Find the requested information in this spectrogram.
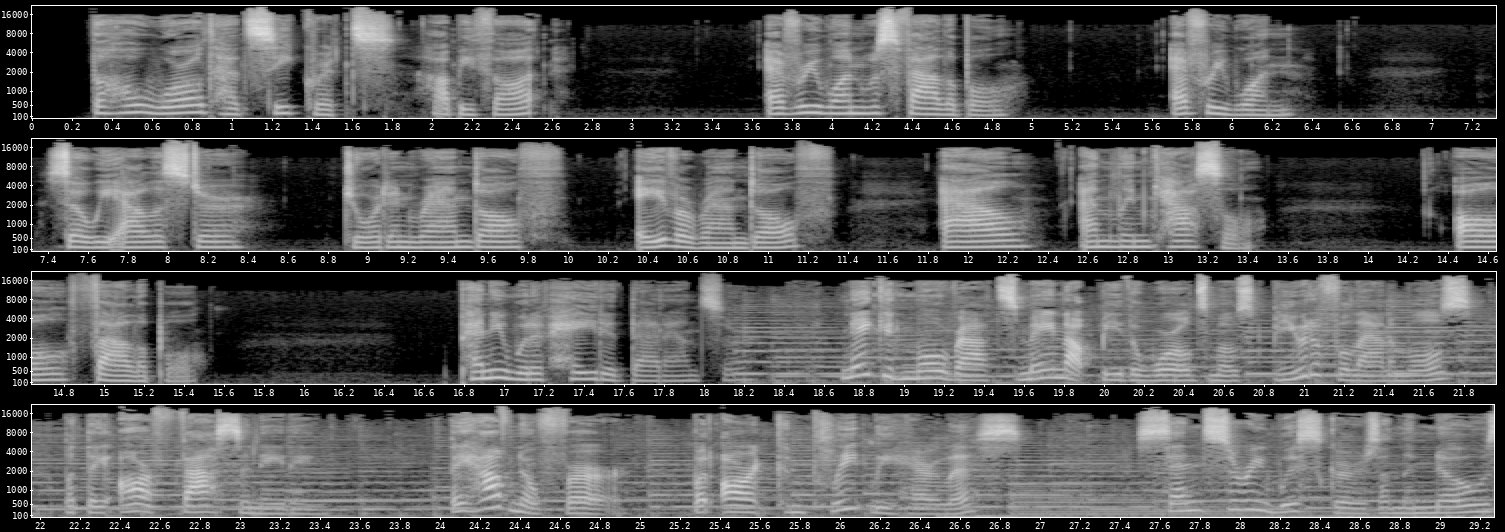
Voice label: narrative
